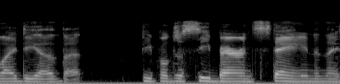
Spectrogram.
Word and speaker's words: Berenstain: Pronouncing those words out, Steen and Stain, when you see that written, it's pretty clearly Stain.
